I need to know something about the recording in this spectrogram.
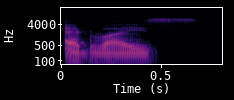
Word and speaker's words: advice: यहाँ पे देखिए इसके प्रोनाउंसिएशन में भी फर्क है। जो एडवाइस है, सलाह, गाइडेंस, वो उसको हम बोलेंगे एडवाइस। और जहाँ पे नीचे वाला दिया है वो है एडवाइज, क्योंकि यहाँ पे SE है।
